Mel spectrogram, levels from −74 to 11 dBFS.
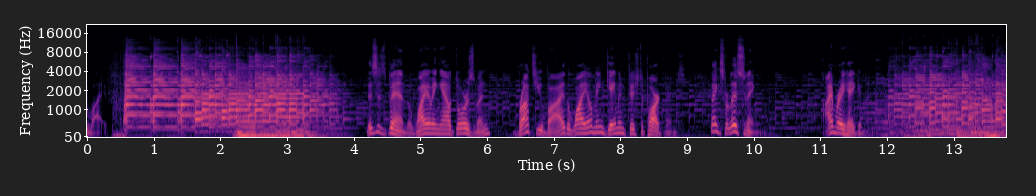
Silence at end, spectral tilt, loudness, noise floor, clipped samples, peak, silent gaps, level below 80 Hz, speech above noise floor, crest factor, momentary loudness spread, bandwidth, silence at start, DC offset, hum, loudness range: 0 s; -4.5 dB/octave; -24 LUFS; -50 dBFS; under 0.1%; -8 dBFS; none; -52 dBFS; 24 dB; 18 dB; 16 LU; 16.5 kHz; 0 s; under 0.1%; none; 8 LU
